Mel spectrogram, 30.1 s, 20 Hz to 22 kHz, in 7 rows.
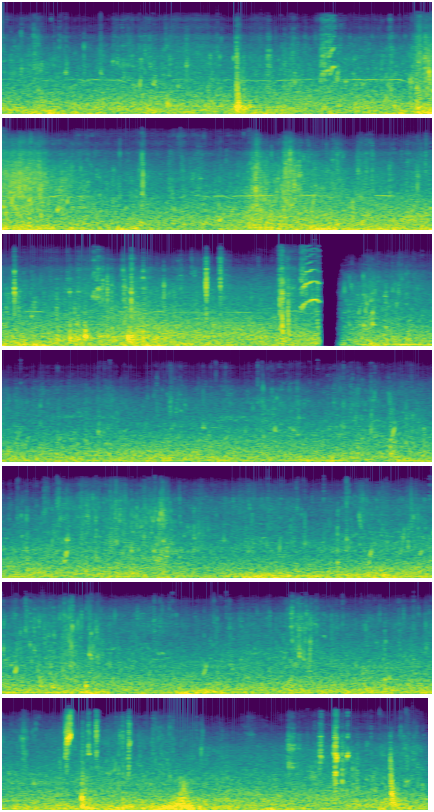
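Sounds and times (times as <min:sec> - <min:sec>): water slapping against kayak hull: 0:00.2 - 0:10.8
wind buffeting microphone: 0:12.6 - 0:30.0.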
